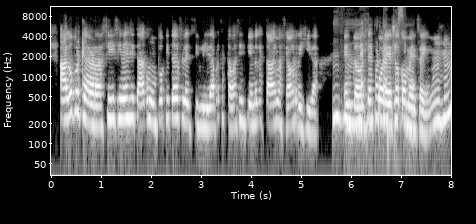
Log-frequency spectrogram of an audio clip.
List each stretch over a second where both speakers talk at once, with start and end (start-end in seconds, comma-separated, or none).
5.8-7.4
